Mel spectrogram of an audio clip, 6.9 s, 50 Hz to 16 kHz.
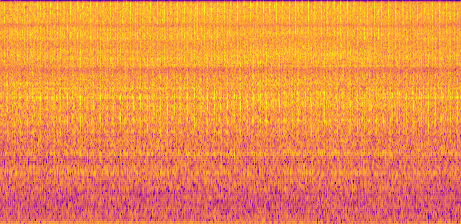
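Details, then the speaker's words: Partially restored Ford 8N tractor, after freeing a stuck number four intake valve that gave no compression: steady, even low rumble with no miss, and no bad gears or clicking from the transmission. "there's no bad gears or clicking sounds or anything in transmission so that's real good"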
